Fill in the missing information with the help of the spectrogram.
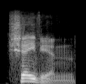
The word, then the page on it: Shavian: British English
